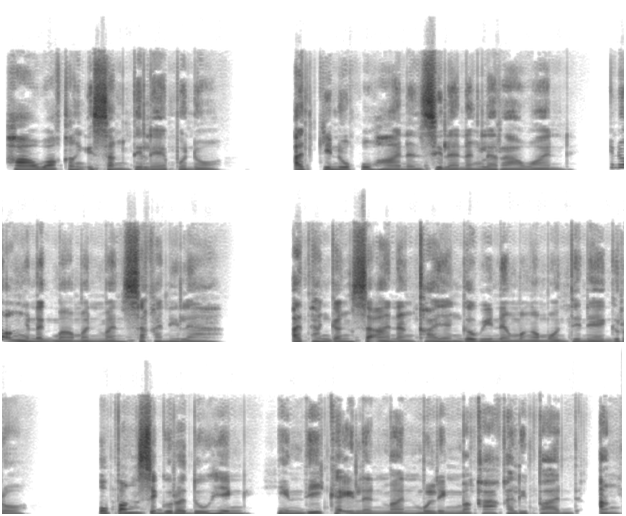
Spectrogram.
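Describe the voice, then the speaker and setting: A woman reading a scripted drama story in an even, measured narrating voice. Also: low-pitched, no echo, clean studio sound.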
